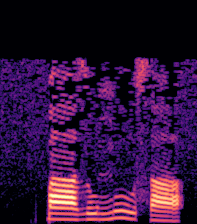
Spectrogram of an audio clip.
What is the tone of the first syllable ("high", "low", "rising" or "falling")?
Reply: low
